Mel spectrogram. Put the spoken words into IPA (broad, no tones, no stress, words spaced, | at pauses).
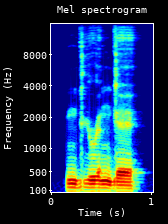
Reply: ŋɡyɹə ŋɡɛ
